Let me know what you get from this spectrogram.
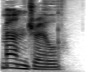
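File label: "mandrill", British English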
